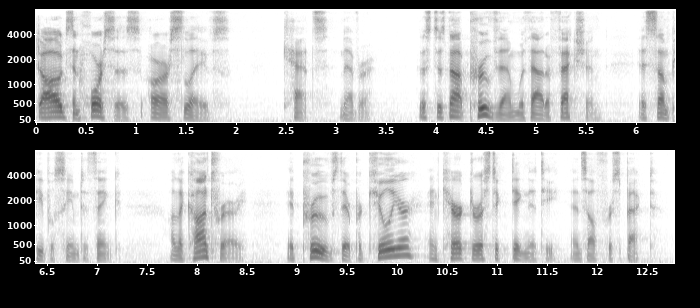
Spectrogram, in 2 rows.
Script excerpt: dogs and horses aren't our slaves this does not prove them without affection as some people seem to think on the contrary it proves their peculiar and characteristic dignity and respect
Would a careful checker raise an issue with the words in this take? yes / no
yes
